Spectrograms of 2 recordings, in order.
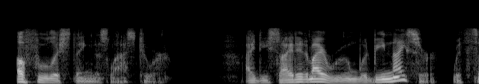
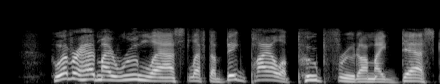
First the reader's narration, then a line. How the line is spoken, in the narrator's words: Neve yelled from their room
